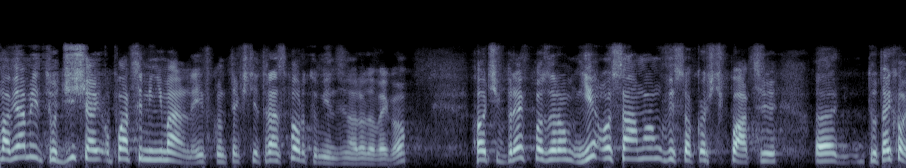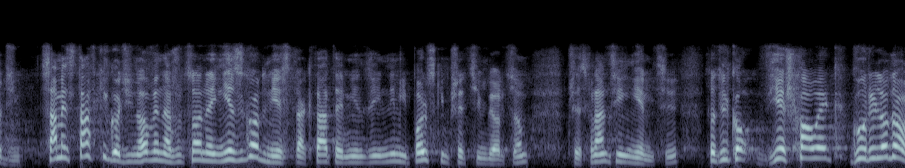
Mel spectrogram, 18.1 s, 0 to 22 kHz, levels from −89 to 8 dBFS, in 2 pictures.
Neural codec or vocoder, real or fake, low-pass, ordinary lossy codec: codec, 24 kHz, 3.1 kbps, DualCodec; fake; 7.2 kHz; Opus, 32 kbps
